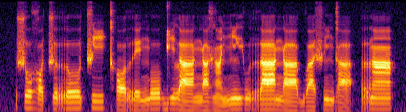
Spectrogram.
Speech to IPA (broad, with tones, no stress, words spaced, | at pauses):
ʃo˦ɣɔ˨t͡ʃʊ˦ roː˦t͡ʃiː˦ kʰɔ˨re˨ŋoː˦ ɡi˦laː˨ŋa˨ɣã˨ ɲĩ˦ju˦˨ raː˦ŋaː˨ɡʷaː˨ ʃĩ˦ɡa˨ | rã˦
